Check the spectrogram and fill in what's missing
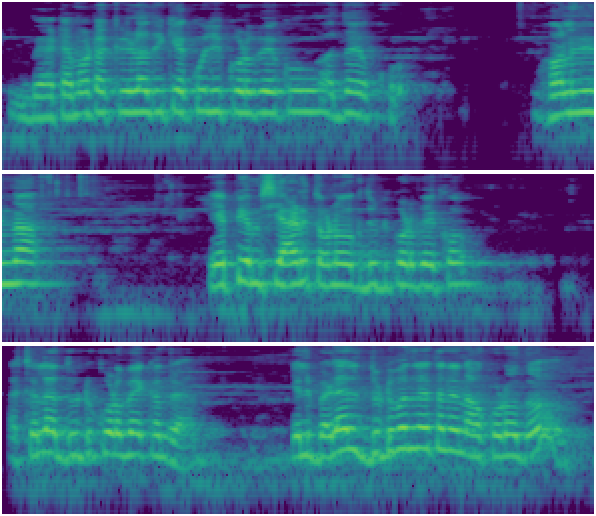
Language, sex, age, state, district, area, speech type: Kannada, male, 45-60, Karnataka, Chikkaballapur, rural, spontaneous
